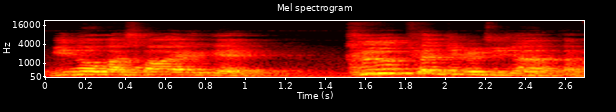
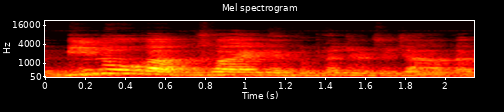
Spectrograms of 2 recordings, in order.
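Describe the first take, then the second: First: The stress falls on the word 편지를. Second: The stress falls on the word 민호가. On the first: Something was given, but it was not the letter. "민호가 서아에게 뭐가 주길 줬는데 편지를 주진 않은 거지" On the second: It was this particular person who did not give the letter. "누군가 편지를 주지 않긴 했는데 민호가 안 준 거고"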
